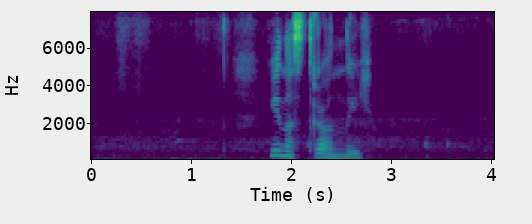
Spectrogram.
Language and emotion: Russian, neutral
